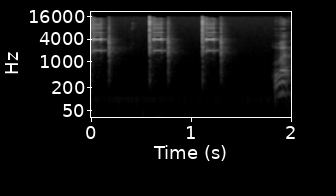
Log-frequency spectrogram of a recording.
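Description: Radio transmitter trim beeping three times, short evenly spaced electronic beeps about half a second apart, one for each click of the forward pitch trim as it steps the micro drone's trim forward to correct a backward drift.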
